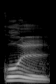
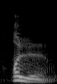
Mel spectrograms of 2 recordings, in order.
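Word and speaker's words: قُل: Jadi bacanya tadi bukan kul tapi ul ya. Ul. Nyeklok ya. Jadi kalau kul tadi artinya makan, tapi kalau kul artinya katakanlah. Baik.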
